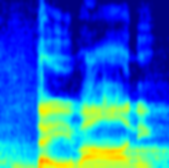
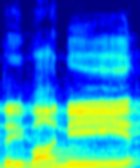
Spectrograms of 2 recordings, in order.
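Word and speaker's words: दैवानि: नारक तैर यज्ञोन, नारक तैर यज्ञोन मानुष दैवानी, देवानी नहीं बोलना, और बड़ी ई भी नहीं है, दैवानी ऐसा भी नहीं बोलना, दैवानी ऐसे उच्चारण शुद्ध करिए।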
